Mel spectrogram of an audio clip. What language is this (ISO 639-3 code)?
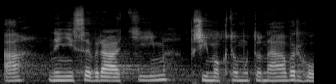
ces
